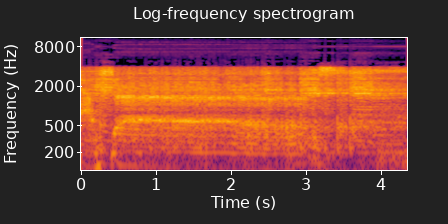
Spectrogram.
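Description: A singer's voice holds one long note, rough and burp-like, from about half a second in until near the end, over a surf-rock backing track.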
